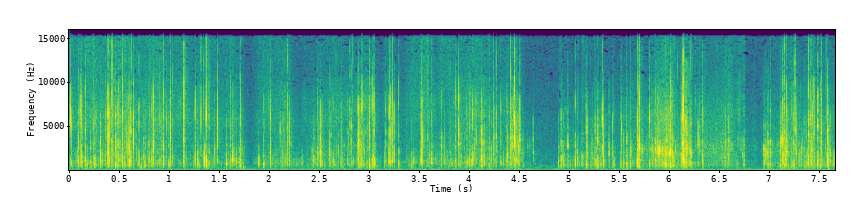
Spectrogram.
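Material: Plastic.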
